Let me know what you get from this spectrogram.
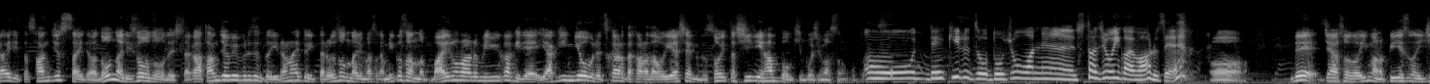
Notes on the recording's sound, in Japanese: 本番組はリモート収録です。収録時環境の影響により、聴き取り辛い部分があります。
